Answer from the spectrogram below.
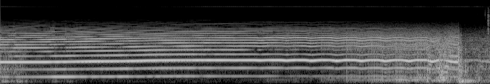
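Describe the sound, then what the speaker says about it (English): A sustained electric guitar note on the B string at the sixth fret, bent up a full step, rings out loud and alone for several seconds with slight vibrato as it holds, then cuts off briefly at the end. "We're just gonna bend from the 6th fret of the B string up a full step"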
